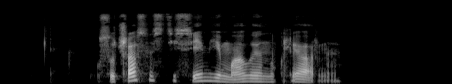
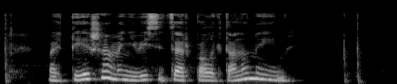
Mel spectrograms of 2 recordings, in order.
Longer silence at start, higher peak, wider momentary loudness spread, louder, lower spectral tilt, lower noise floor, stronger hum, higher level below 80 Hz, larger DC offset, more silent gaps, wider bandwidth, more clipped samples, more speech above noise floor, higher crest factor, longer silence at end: first, 1 s vs 0.05 s; first, 0 dBFS vs -6 dBFS; about the same, 13 LU vs 12 LU; second, -25 LUFS vs -22 LUFS; about the same, -3.5 dB/octave vs -3.5 dB/octave; first, -73 dBFS vs -55 dBFS; neither; second, -72 dBFS vs -66 dBFS; neither; neither; about the same, 11.5 kHz vs 12 kHz; neither; first, 48 dB vs 32 dB; first, 26 dB vs 18 dB; about the same, 1.15 s vs 1.1 s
